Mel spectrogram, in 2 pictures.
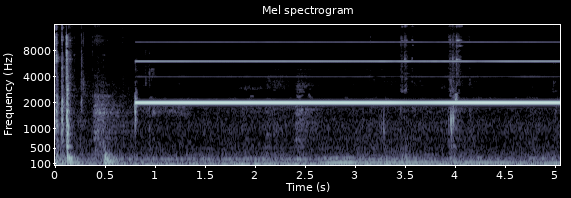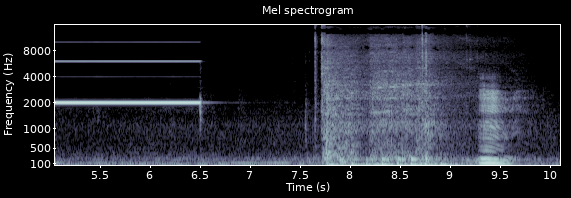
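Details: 2015 Fiat 500C Abarth MultiAir that sat a month in 90°F heat, on a battery charger: a warning chime, then the starter spins about two seconds without catching. Crank, no start; owner suspects oil drained from the MultiAir unit and lost its prime.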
